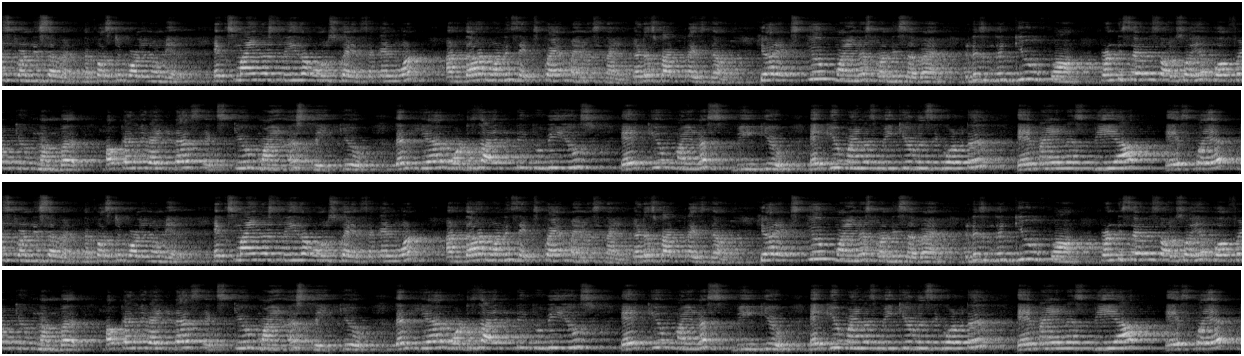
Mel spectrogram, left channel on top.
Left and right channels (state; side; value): identical; both; correlation 1.00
